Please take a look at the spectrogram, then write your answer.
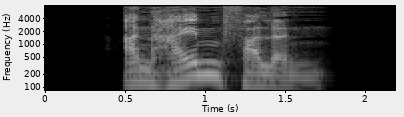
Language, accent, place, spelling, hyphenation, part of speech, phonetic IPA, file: German, Germany, Berlin, anheimfallen, an‧heim‧fallen, verb, [anˈhaɪ̯mˌfalən], De-anheimfallen.ogg
- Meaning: 1. to fall victim 2. to become subject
